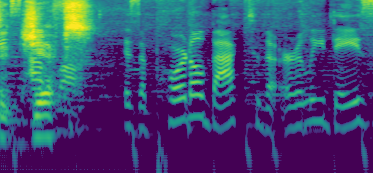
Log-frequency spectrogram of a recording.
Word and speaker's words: GIFs: gifs animated mouse pointers and amazingly useful he pronounced it jiffs is a portal back to the early days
